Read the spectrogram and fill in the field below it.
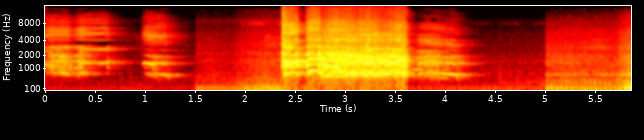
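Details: Crowing from a compilation of Vietnamese and American Sil roosters: fading crow notes at the start, then one very loud, coarse, noisy crow in the middle, with background rumble before and after.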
